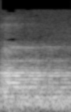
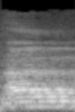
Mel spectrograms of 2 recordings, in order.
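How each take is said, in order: First: The final n bursts out strongly and abruptly. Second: The final n is held softly through the nose. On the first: The speaker calls it wrong. "tidak an, tidak ngabletrak betul" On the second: The speaker calls it right. "tapi ngenyap saja ya, seperti an"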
